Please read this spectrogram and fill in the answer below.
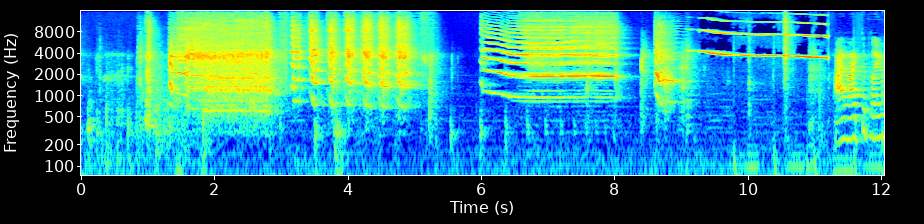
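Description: Helium hissing out of a disposable helium tank's nozzle into a latex balloon. Then the balloon's neck is stretched between the fingers, letting gas escape in a loud squeal lasting about two seconds and falling slightly in pitch. A thinner, higher squeal follows near the end.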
